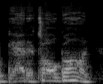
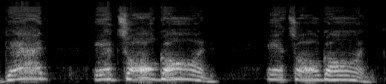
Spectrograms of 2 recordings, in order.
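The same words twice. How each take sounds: First: Toned-down retold plea; lightly voiced worried kid; kid reporting to dad. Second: High, loud, drawn-out cry; slow, high-pitched retold yell; yelling for dad. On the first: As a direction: tell dad the bad news without yelling. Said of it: "I go". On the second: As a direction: imitate a kid yelling in alarm to dad. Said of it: "I just start yelling".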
